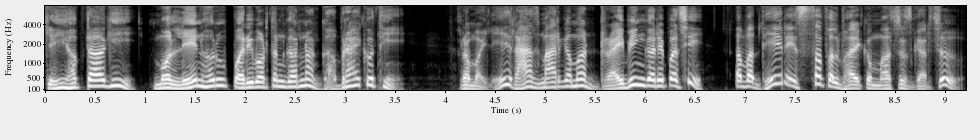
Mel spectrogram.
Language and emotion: Nepali, happy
